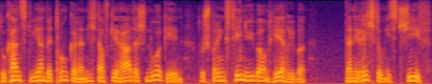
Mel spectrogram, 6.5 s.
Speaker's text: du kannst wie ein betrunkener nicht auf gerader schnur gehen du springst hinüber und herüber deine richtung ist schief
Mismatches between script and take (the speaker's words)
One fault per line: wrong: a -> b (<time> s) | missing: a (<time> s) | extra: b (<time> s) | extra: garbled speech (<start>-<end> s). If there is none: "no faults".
no faults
